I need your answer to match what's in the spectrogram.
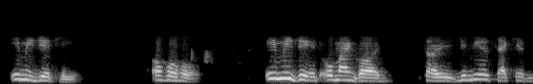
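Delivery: choked-up, catching voice, lump-in-the-throat emotion. Reacting right after counting backwards from eight to zero: choked up with emotion. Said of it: "lump in my throat".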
